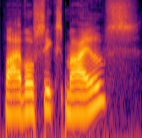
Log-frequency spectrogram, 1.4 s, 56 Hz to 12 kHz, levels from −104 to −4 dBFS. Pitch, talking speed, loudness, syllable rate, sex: 165 Hz, 170 wpm, -18 LUFS, 3.6 syllables/s, male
